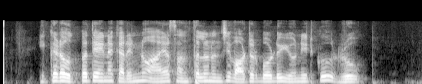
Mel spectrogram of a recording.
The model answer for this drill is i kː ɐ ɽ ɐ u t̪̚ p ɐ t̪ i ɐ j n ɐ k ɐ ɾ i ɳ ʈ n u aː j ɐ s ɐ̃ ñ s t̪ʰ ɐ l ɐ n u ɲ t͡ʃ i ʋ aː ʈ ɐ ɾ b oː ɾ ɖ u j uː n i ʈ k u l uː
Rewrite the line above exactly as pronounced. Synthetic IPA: i kː ɐ ɽ ɐ u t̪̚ p ɐ t̪ i ɐ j n ɐ k ɐ ɾ e ɳ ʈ n u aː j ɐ s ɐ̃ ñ s t̪ʰ ɐ l ɐ n u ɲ t͡ʃ i ʋ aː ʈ ɐ ɾ b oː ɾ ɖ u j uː n i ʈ k u ɾ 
